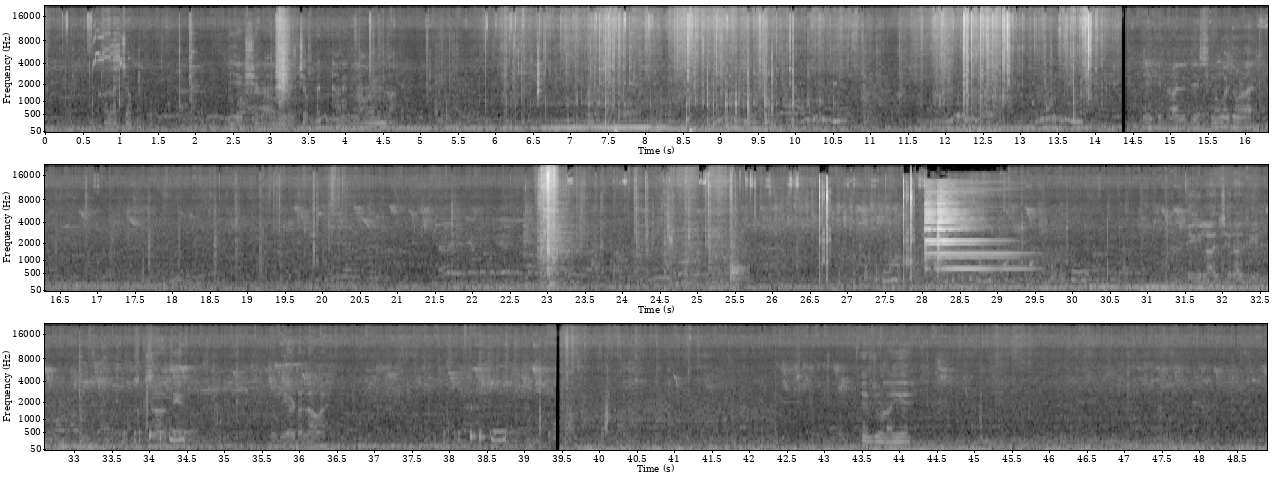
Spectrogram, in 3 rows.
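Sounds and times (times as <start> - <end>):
pigeons cooing: 0.0 - 14.4, 24.2 - 31.5, 33.0 - 35.2, 37.0 - 39.4
scattered clicks: 26.6 - 26.9, 27.7 - 28.0
ringing metallic clang: 28.0 - 29.6.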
